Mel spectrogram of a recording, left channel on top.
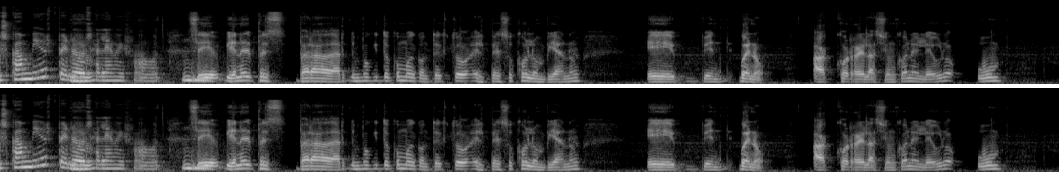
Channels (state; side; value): identical; both; correlation 1.00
